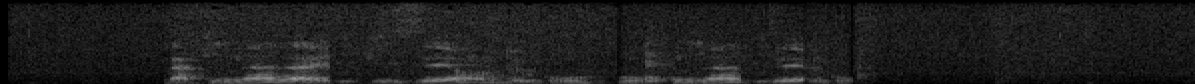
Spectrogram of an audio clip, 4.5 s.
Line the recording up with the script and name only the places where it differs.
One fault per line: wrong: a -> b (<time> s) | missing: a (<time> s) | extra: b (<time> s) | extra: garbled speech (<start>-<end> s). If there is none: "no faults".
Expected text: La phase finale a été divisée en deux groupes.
missing: phase (0.7 s)
missing: été (1.2 s)
extra: garbled speech (2.3-3.2 s)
